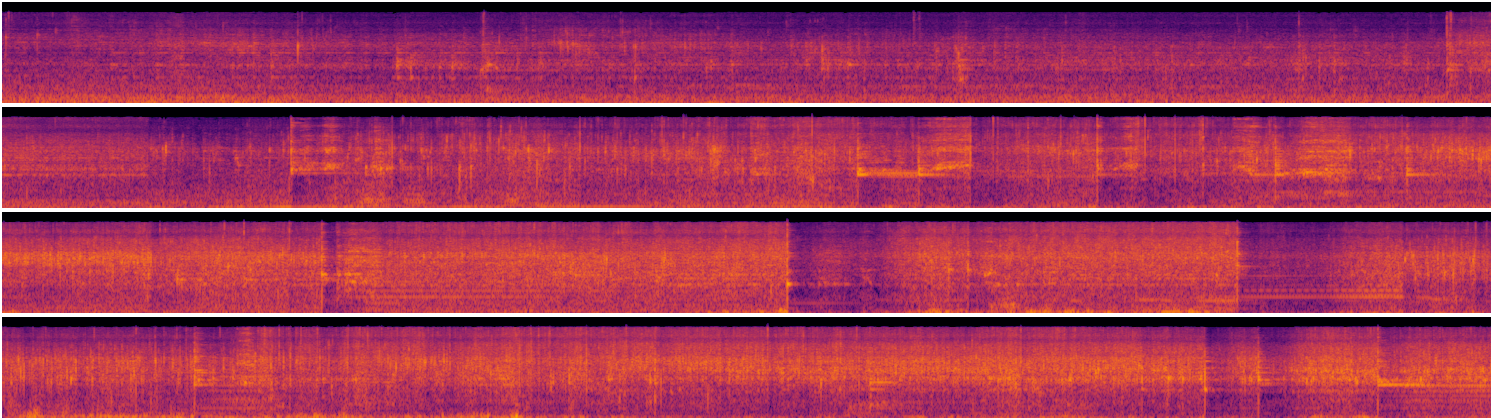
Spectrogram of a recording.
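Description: Chicken thighs sizzling in hot oil in a steel plow-disc pan (discada), with a metal spatula scraping and turning them against the steel. The sizzle grows louder about eight seconds in and cuts out briefly twice past the middle.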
